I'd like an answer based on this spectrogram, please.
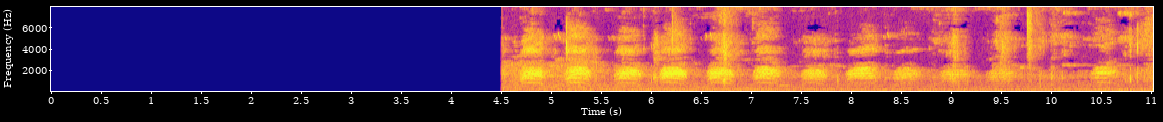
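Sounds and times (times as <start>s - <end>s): bird calling rapidly: 4.6s - 9.8s.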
